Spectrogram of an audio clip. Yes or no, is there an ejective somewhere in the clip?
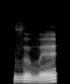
no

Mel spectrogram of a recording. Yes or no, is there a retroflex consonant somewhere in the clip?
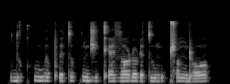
yes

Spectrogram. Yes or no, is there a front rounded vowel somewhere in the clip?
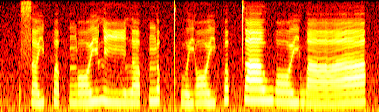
no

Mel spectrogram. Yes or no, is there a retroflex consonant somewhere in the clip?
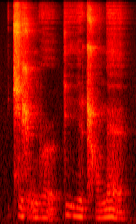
yes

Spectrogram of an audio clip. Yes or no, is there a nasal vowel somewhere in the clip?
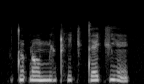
yes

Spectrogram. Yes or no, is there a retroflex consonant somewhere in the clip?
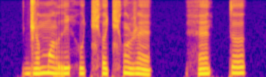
yes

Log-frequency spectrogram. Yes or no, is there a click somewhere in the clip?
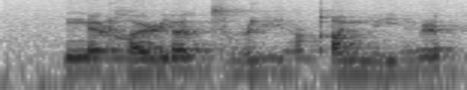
no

